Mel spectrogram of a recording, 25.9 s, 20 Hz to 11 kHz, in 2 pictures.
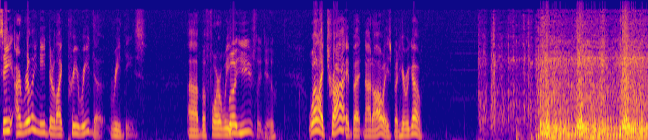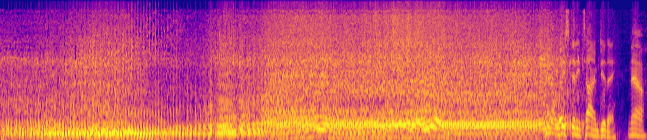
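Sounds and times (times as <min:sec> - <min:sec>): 
speech: 0:00.0 - 0:03.0, 0:03.7 - 0:05.6, 0:06.2 - 0:08.5, 0:24.2 - 0:25.8
farm machine engine revving as it drives: 0:09.6 - 0:25.0.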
